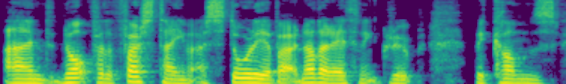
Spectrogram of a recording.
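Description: A man with a very creaky, medium-pitched voice speaks as a podcast panellist. He explains things thoughtfully, with halting phrasing. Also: fairly even intonation. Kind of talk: explanatory discussion.

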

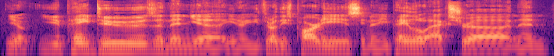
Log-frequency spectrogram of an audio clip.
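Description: A man's voice: mid-range voice, moderate pace, a little mellow. A man with a congested, nasal voice, casually telling a frank, rambling personal story full of fillers.

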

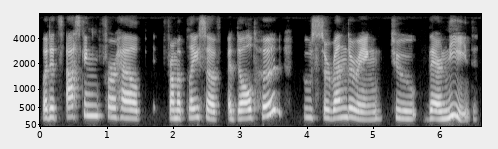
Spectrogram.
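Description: A woman's voice: fairly high pitch, measured pace. Woman from Canada, opera singer guest, thoughtful and searching, muffled lo-fi sound. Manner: thoughtful, searching for words, laughs easily. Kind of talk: reflective conversational interview. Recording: dull lo-fi sound.

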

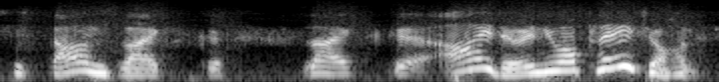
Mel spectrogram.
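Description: A woman's voice: mid-range voice, sing-song, unhurried, a little hiss or hum. An actress playing a refined, inquisitive society woman in an old radio drama. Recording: dull old radio recording.

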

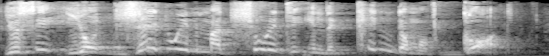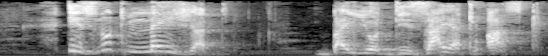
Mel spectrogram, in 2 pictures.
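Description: A man's voice: extremely high pitch, very animated, slow, a bit bright. A man preaching a charismatic sermon in a declamatory, repetitive, exhorting manner, stretching key phrases. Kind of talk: charismatic Pentecostal sermon with bursts of tongues. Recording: dull lo-fi sound, faint music behind.

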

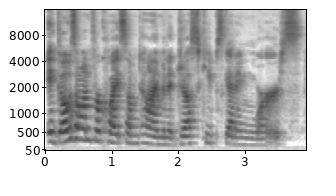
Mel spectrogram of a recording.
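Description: Unhurried woman co-host, dry wit, bright tone, roomy echo. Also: medium pitch, expressive. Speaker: podcast co-host. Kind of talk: casual comedic chat.

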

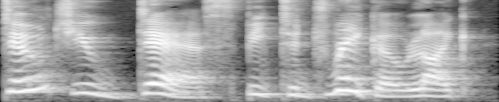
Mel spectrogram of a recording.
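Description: A woman's voice: lowish voice, animated, a little slow, a little mellow. A woman voicing a proud, indignant lady of the house in an audiobook, speaking haughtily.

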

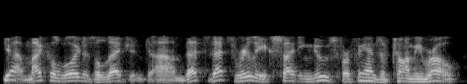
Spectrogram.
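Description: A man hosting a radio show, interviewing a guest with slow, affirming questions. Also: medium pitch, animated, slightly rough. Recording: phone-like line.

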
